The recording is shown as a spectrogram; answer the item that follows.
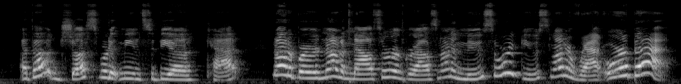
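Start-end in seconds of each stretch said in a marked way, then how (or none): none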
